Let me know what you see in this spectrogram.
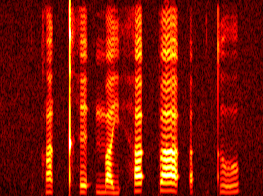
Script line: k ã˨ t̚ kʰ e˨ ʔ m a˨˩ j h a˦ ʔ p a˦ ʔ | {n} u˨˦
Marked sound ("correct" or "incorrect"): incorrect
